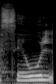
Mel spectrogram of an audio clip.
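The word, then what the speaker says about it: Seoul: Por eso la canción se llama Soul, que en inglés la palabra seul, la capital se pronuncia así.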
